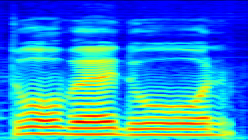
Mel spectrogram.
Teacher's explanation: ini ada bacaan qalqalah pada lafal huruf ba yang dia sukun. Nah, di sini kita namakan dengan qalqalah sughra, yaitu qalqalah kecil.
